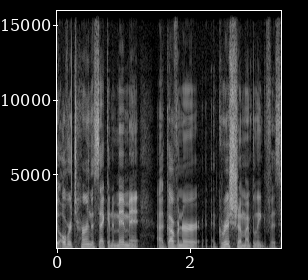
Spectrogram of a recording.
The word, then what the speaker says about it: Grisham: Governor Grisham, I believe is how you pronounce her name.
